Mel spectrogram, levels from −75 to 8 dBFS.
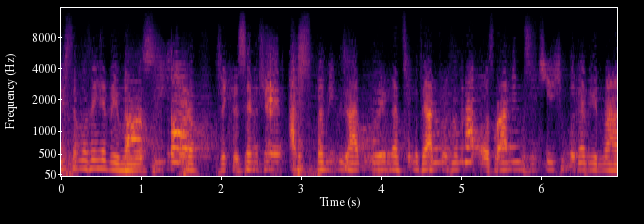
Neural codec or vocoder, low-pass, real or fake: codec, 44.1 kHz, 0.9 kbps, DAC; 14.4 kHz; fake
